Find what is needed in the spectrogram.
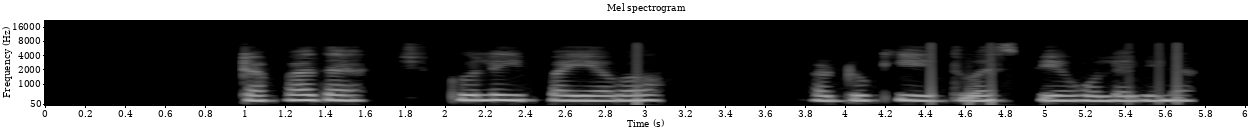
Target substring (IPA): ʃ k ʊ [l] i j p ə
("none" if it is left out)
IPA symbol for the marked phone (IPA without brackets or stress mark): l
